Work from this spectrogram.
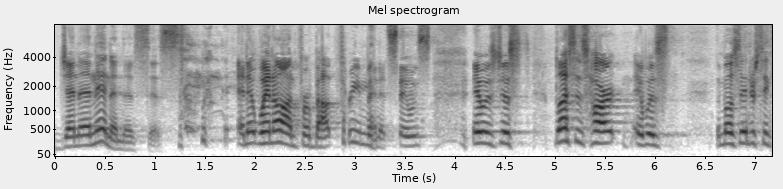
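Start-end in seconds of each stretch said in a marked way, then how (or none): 0.0-1.3 Genesis dragged out slowly with extra syllables; mock mispronunciation of Genesis, slow and garbled; mangled Genesis. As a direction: stumble badly through Genesis like a struggling reader. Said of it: "could not pronounce Genesis".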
